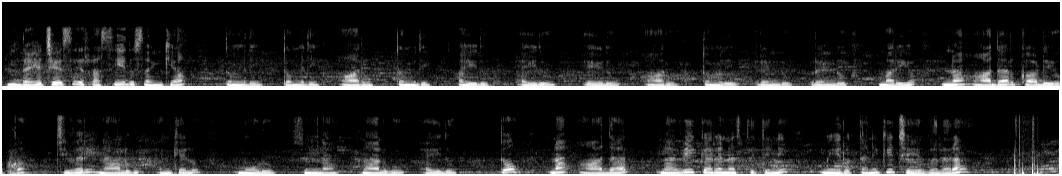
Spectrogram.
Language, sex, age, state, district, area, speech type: Telugu, female, 30-45, Telangana, Karimnagar, rural, read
